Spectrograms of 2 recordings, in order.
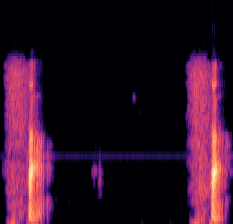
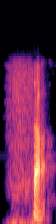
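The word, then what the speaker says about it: ث: It has 3 dots on top and it is called Sa, Sa. You have to place your tongue between your upper and lower teeth to pronounce this sound, Sa.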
